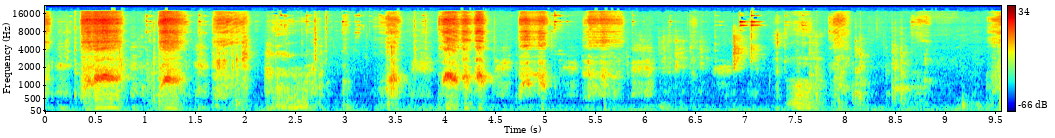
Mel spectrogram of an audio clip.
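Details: Dog wheezing, recorded at night at poor quality: noisy, rasping breaths with brief whistling notes in several of them.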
